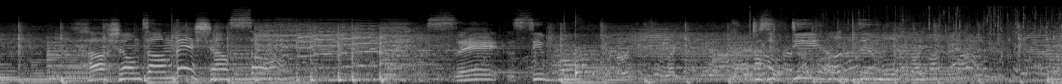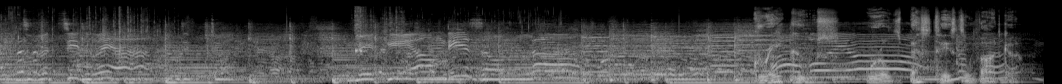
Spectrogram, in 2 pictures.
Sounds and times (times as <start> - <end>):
Music: 0.0 - 21.1
Speech: 18.2 - 21.0.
